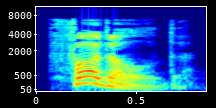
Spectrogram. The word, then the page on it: fuddled: British English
